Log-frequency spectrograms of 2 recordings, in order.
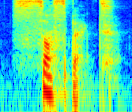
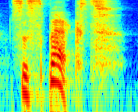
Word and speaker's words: suspect: suspect, 이 단어는 지금처럼 명사일 때 내지는 형용사일 때 강세가 앞에 붙습니다. suspect. 근데 동사일 때는요, suspect, 강세가 뒤에 있어요.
